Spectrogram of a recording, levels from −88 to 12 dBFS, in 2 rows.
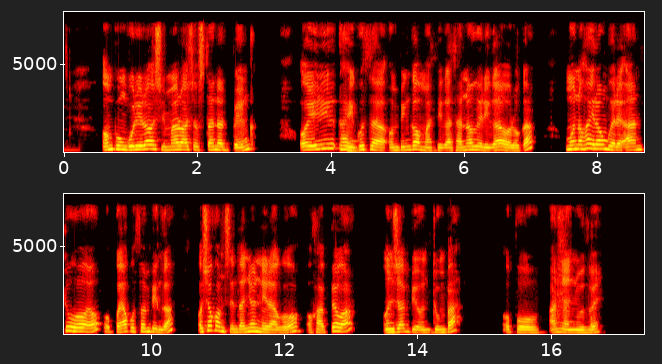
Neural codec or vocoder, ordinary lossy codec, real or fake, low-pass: none; AAC, 48 kbps; real; 7.2 kHz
